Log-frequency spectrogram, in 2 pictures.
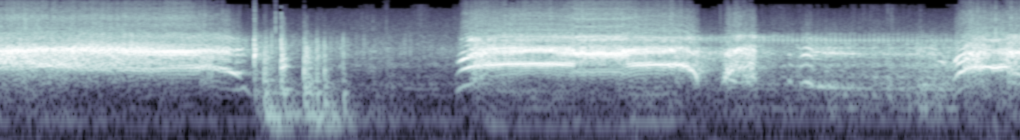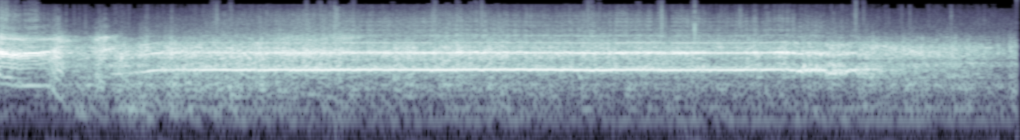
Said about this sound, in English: When she's attacked in her bedroom, Agnes Moorehead screams. And she worked it out so that her scream would be the exact pitch of the whistle of the train that was going by her home.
